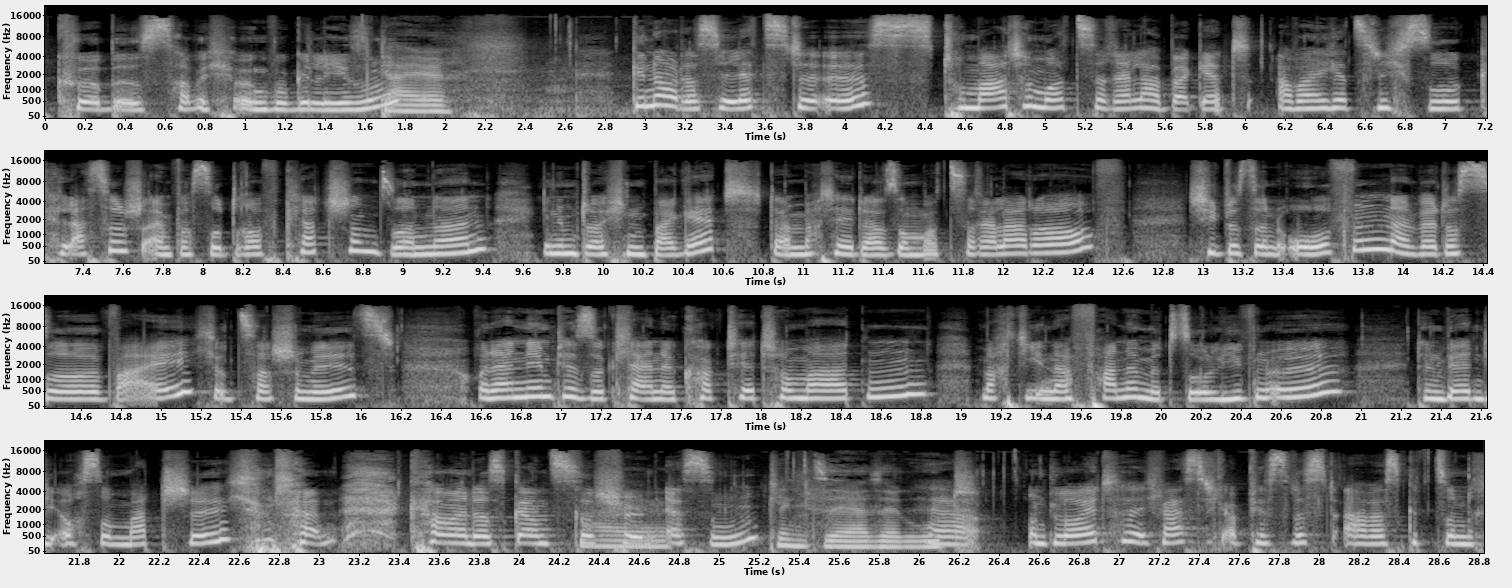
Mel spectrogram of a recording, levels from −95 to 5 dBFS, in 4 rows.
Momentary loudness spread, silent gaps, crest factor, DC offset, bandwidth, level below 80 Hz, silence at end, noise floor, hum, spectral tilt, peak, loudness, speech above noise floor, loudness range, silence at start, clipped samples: 6 LU; none; 14 dB; under 0.1%; 17 kHz; -36 dBFS; 0 s; -37 dBFS; none; -4.5 dB/octave; -4 dBFS; -17 LUFS; 20 dB; 2 LU; 0.05 s; under 0.1%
